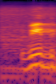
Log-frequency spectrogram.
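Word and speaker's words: with: ठीक है, तो यहाँ पर विद का यूज़ हुआ है, इसको विथ नहीं पढ़ते हैं ना, इसको विद द पढ़ते हैं।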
